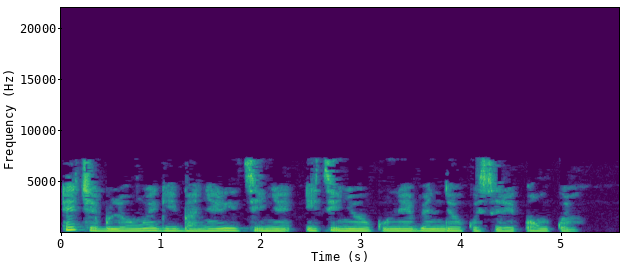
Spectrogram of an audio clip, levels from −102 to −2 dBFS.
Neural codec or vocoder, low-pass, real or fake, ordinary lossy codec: none; 7.2 kHz; real; MP3, 32 kbps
